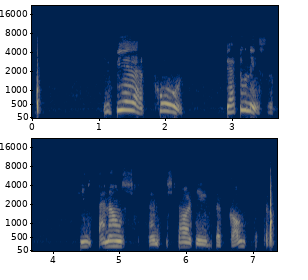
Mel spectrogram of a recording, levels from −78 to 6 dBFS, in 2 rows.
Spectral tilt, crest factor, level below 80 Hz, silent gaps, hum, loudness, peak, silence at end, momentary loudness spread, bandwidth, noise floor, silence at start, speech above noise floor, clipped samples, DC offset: -6 dB/octave; 28 dB; -76 dBFS; none; none; -30 LUFS; -4 dBFS; 0.05 s; 11 LU; 7.6 kHz; -74 dBFS; 0.05 s; 45 dB; under 0.1%; under 0.1%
